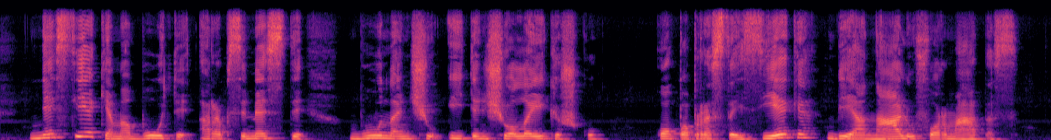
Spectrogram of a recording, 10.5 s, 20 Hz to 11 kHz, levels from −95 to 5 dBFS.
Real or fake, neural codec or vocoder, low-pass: real; none; 9.9 kHz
